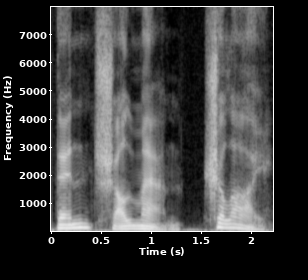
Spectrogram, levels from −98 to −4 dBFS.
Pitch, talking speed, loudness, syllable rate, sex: 105 Hz, 110 wpm, -16 LUFS, 2.6 syllables/s, male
